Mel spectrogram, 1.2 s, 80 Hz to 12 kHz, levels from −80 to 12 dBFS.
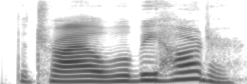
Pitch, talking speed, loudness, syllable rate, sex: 210 Hz, 245 wpm, -17 LUFS, 5.8 syllables/s, female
